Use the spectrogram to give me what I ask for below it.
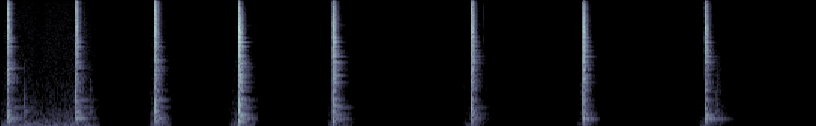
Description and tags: Throw stones on window glass
throwing small stones against the glass in the record room
stones, throw, window, glass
